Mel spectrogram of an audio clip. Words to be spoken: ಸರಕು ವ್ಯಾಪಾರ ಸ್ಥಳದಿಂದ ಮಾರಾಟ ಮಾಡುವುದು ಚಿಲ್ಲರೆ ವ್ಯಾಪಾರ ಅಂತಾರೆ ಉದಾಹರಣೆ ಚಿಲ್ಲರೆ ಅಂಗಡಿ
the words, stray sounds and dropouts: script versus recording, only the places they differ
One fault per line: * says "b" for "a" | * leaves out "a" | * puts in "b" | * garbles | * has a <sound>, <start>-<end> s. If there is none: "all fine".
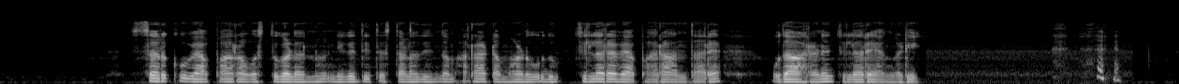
* puts in "ವಸ್ತುಗಳನ್ನು ನಿಗದಿತ"
* has a laugh, 10.5-11.2 s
